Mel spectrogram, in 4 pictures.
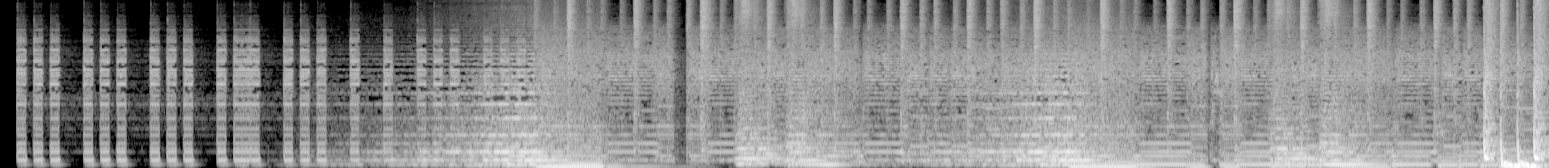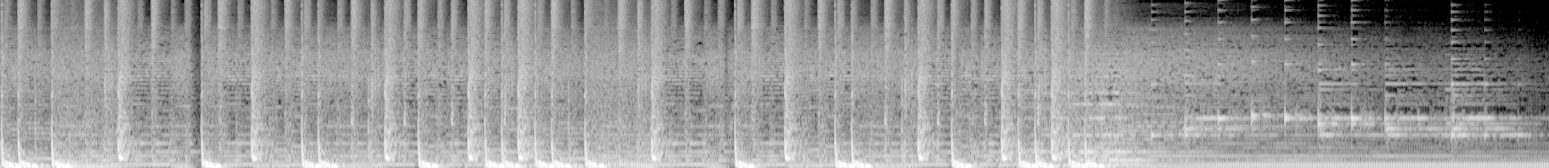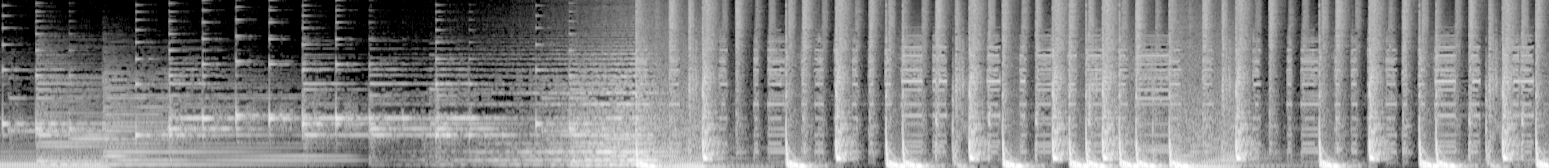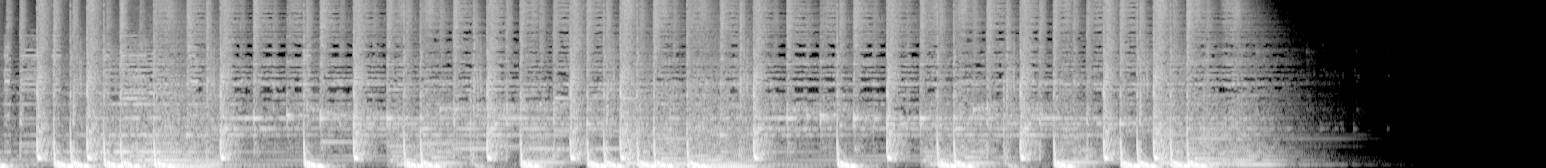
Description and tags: Organ type HipHop beat
Short hip hop track with some orchestral elements
beat, drums, groovy, hip-hop, loop, music, oldschool, orchestral, piano, rubbish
